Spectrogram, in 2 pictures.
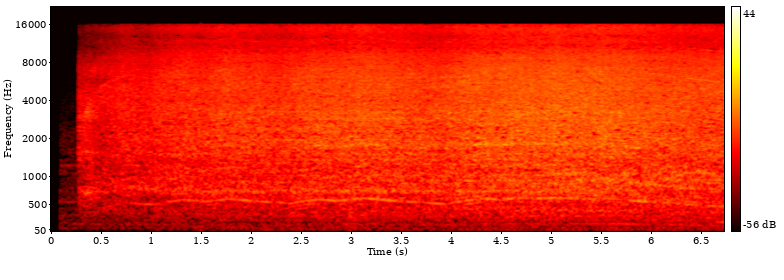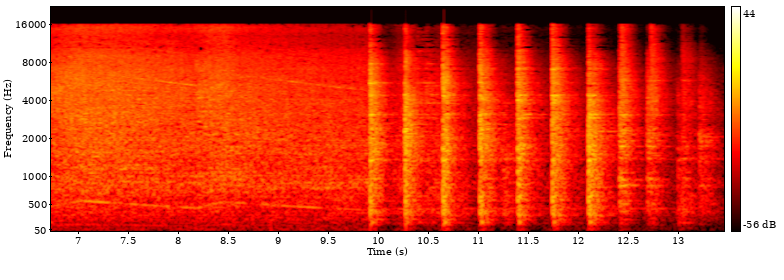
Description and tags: Welding and Hammering
Welding of metal along with the hammering of the metal being welded.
